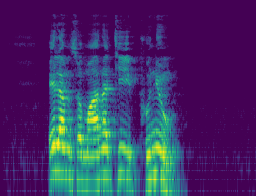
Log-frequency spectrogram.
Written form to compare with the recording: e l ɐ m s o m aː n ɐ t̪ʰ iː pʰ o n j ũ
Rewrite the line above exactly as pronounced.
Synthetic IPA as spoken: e l ɐ m s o m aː n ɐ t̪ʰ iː pʰ u n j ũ

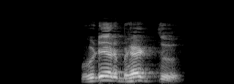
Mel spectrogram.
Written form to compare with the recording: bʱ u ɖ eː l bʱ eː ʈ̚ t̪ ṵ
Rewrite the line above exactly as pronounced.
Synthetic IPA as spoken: bʱ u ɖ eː ɾ bʱ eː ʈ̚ t̪ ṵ

